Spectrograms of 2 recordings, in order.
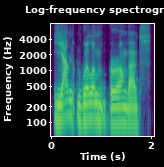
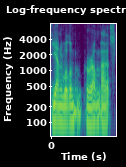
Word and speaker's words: Jan Willem Rombouts: That's Jan Willem Rombouts. I lived in the US for 7 years. And I've heard it pronounced in 17 different ways, but Jan Willem Rombouts is the right way.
